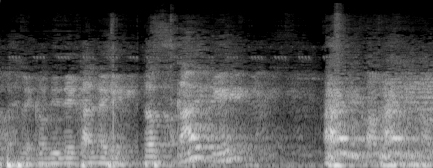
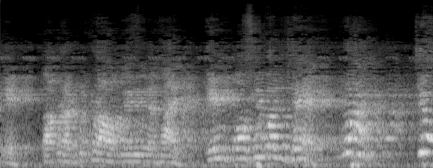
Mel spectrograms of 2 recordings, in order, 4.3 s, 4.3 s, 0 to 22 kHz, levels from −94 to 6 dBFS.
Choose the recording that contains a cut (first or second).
first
